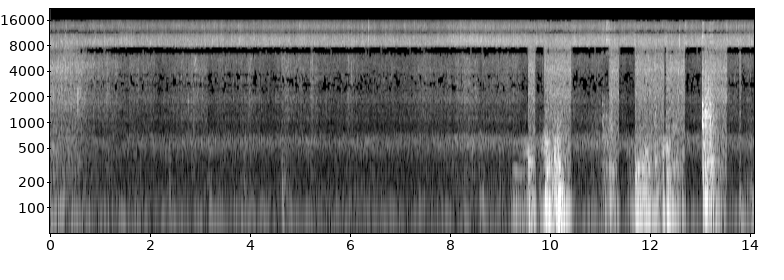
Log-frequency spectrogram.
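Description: Floured Black Sea gobies frying in oil in a pan, a steady high sizzle. A single sharp knock sounds about a second before the end.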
